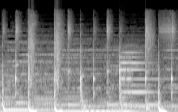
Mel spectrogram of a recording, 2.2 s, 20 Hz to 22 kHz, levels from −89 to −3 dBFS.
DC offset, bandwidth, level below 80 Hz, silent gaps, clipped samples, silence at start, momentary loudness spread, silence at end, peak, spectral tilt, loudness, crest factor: under 0.1%; 13.5 kHz; -10 dBFS; none; 0.3%; 0 s; 2 LU; 0 s; 0 dBFS; -5.5 dB/octave; -10 LUFS; 8 dB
